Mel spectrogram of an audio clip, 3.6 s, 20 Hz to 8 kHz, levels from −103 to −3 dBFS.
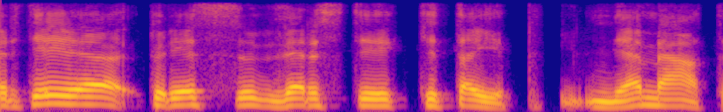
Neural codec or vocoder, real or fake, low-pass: none; real; 7.2 kHz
